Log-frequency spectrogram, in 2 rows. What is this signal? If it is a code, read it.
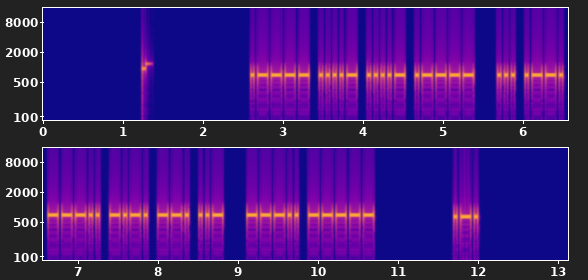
Morse code, heard as a keyed tone, about 28 wpm, 700 Hz. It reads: 1441 SP8CGU 80 R
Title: Worked All Europe DX Contest - QTC Exchange - 28wpm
